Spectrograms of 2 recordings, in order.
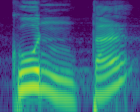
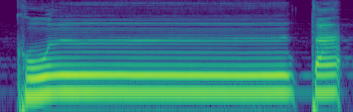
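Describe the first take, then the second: First: The n is pronounced clearly and briefly. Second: The n is hidden, nasalized and held longer. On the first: The speaker calls it wrong. "Asalnya kunta" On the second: The speaker calls it right. "jadi samar dan ditahan dua harokat"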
